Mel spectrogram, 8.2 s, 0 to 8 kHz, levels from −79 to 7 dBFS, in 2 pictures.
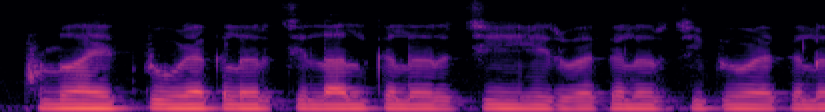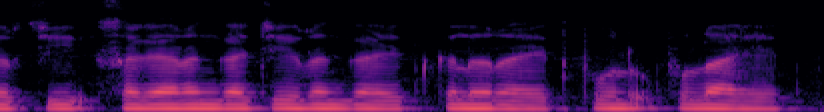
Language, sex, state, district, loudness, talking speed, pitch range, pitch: Marathi, male, Maharashtra, Pune, -29 LUFS, 140 wpm, 105-110 Hz, 110 Hz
